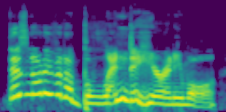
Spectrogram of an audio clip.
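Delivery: loud, high-pitched incredulity; exasperated. Retold or imitated. Staff to customers wanting drinks after closing, loud and exasperated. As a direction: protest in exasperated disbelief.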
